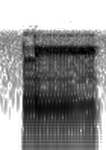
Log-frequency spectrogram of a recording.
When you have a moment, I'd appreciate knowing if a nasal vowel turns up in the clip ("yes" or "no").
no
